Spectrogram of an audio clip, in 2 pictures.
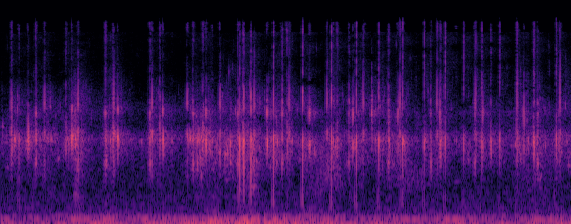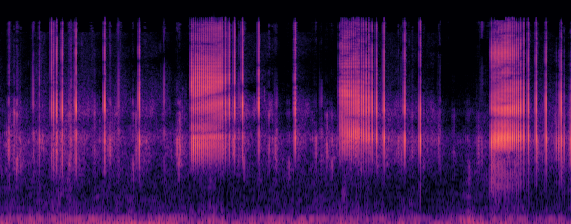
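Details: Sperm whale producing dense trains of sharp broadband clicks, with three brief harsh bursts of rapid clicking near the end, set against a low underwater rumble.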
